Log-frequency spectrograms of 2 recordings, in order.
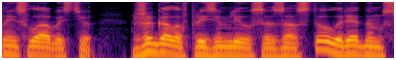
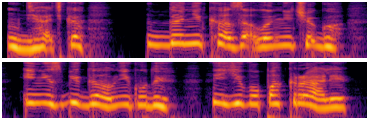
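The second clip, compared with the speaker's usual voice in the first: village bride; 13 semitones higher than usual. Acted. Bride insists groom was stolen.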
